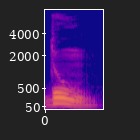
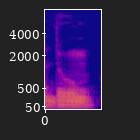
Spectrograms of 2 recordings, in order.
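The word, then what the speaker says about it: Duhm: Y esto viene más o menos del autor alemán Bernhard Doom, que escribió un comentario muy influyente allá por finales del siglo XIX.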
